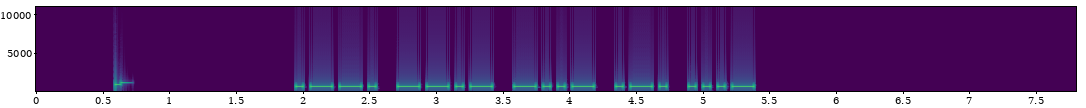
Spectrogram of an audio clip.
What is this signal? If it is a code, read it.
Morse code, heard as a keyed tone, about 22 wpm, 700 Hz. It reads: PQXRV
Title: Code Groups - 5 Letters - 22wpm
